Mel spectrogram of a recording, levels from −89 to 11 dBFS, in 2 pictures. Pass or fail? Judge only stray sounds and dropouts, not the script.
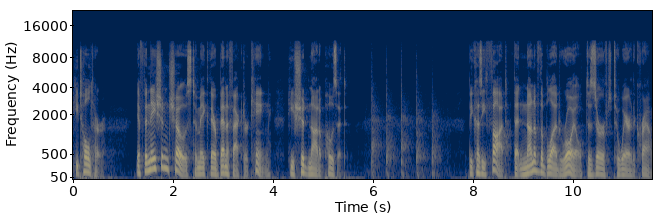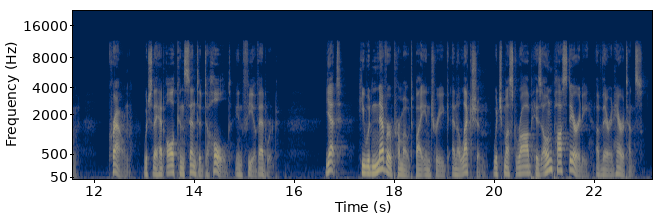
fail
